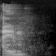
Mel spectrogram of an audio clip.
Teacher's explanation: If you listen carefully, the item, I don't really say the T.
